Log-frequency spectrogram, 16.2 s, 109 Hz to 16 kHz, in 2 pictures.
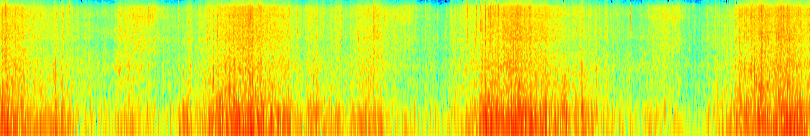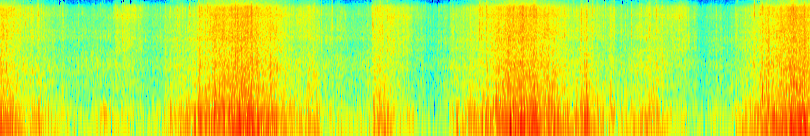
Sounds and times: Plastic grocery bags 0.0 - 16.2

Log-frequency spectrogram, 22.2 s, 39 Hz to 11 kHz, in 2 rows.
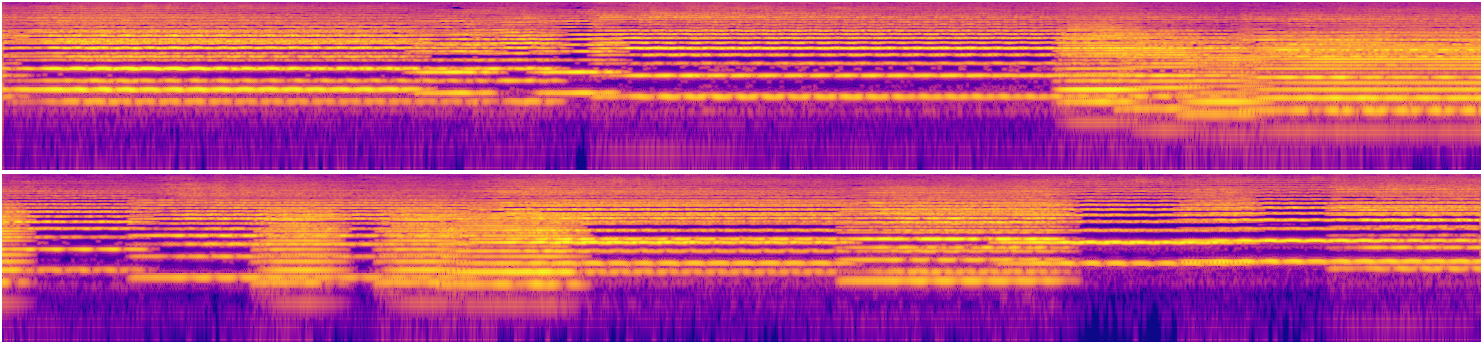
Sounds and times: violin 0.0 - 22.1

